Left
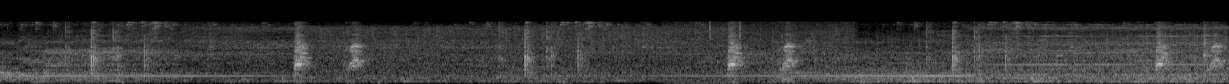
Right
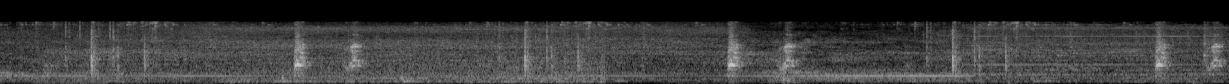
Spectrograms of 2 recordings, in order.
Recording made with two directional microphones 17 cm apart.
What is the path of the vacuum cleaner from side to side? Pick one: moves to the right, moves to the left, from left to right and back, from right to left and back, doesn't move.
from left to right and back.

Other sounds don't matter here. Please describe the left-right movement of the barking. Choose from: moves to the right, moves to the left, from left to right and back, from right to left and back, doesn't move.
doesn't move.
